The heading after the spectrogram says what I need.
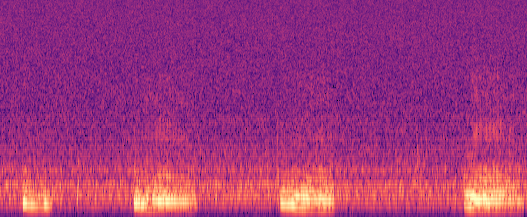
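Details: Soft, slow snores from a sleeping cat, about four breaths in ten seconds, each a low fluttering rattle over steady hiss; vet says he is healthy and just a snorer. Snoring.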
